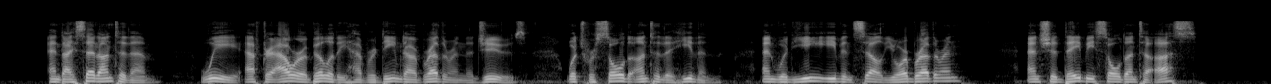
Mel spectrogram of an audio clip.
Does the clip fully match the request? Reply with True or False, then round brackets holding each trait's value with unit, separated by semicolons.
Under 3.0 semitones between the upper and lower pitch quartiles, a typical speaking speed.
False (3.9 semitones; 170 wpm)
